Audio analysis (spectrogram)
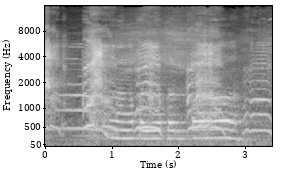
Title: ASMR Newborn crying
